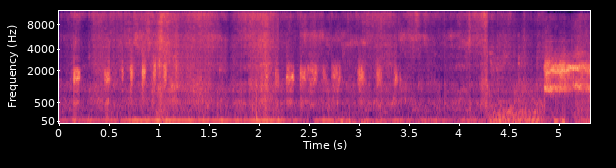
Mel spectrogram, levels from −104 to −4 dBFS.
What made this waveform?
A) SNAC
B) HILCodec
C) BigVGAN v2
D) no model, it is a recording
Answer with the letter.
B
